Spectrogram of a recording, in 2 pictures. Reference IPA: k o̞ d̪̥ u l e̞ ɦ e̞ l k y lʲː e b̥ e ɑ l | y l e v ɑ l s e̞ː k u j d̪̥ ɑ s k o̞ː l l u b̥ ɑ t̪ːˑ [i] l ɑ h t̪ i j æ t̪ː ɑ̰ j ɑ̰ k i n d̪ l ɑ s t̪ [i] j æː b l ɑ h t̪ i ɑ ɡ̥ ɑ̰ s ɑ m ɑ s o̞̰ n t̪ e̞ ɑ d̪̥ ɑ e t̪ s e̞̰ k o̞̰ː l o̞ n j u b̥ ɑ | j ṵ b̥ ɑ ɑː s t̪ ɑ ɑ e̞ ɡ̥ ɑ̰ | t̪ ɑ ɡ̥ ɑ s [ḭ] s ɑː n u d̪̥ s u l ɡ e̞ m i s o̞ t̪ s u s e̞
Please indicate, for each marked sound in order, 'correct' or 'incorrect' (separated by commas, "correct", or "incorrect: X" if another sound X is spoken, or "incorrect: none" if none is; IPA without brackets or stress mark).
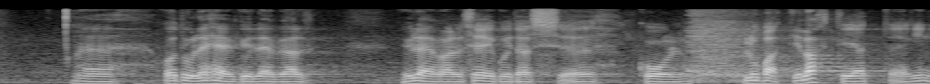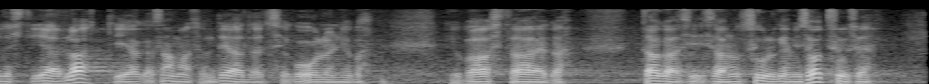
correct, correct, correct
